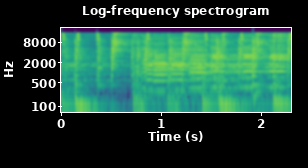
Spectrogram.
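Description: Instrumental interlude of Bengali folk music: a held reed-like melody over drum strokes that drop in pitch after each hit, about two a second.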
